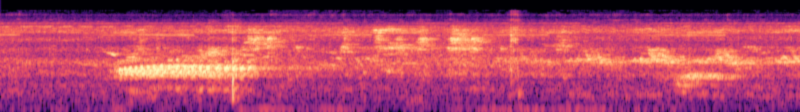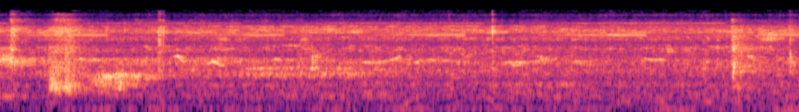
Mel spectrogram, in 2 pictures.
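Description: Birds calling: one loud, harsh call lasting about half a second near the start, then scattered short chirps.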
